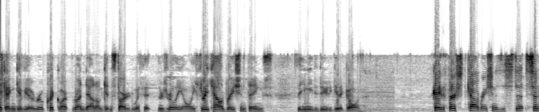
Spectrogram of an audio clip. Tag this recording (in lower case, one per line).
speech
